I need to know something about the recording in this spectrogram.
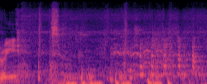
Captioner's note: laughs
